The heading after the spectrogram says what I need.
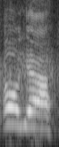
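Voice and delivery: loud mock "oh yeah"; mock doubtful listener. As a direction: mimic the sceptics in the room.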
